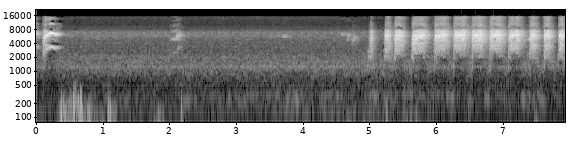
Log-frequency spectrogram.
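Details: Gacor cucak jenggot master song for training songbirds: a few scattered high notes and low rustling, then a fast, steady series of loud, piercing high notes repeated nearly four times a second to the end.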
